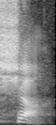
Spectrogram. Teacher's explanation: श ध्वनि का उच्चारण स्थान क्या है? मुंह से आवाज निकालिए श। कहां पे है? आपके तालु में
